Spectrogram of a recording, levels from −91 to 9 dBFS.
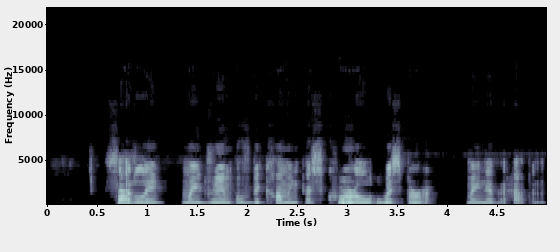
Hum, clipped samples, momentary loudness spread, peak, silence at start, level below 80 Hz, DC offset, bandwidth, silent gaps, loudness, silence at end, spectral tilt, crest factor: none; under 0.1%; 10 LU; -2 dBFS; 0.6 s; -64 dBFS; under 0.1%; 7.6 kHz; 3.99-4.15 s; -23 LUFS; 0.05 s; -4.5 dB/octave; 22 dB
